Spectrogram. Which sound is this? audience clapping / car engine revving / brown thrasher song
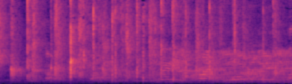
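audience clapping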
